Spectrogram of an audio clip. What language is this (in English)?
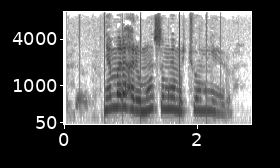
Kinyarwanda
